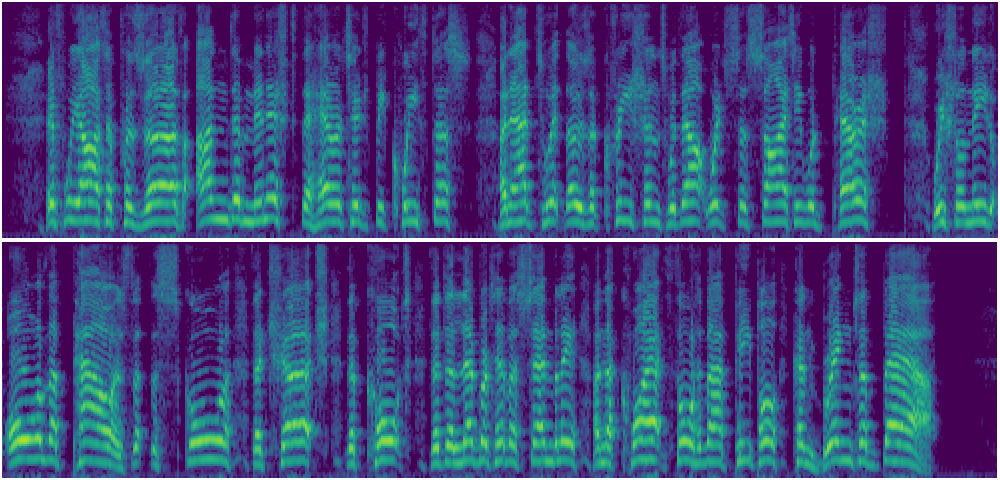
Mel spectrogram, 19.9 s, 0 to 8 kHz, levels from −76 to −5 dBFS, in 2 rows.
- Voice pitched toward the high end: Yes, high, 220 Hz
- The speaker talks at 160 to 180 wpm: No, average, 145 wpm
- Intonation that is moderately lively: No, narrow, 1.8 semitones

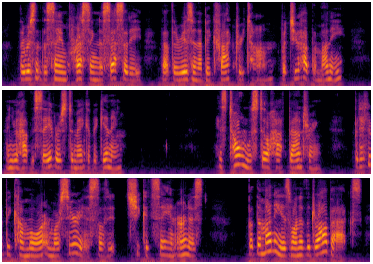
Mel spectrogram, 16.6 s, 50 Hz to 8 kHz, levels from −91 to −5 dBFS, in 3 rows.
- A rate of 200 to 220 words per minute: Yes, fast, 205 wpm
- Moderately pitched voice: No, high, 220 Hz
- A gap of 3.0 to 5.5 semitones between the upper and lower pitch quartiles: No, narrow, 2.6 semitones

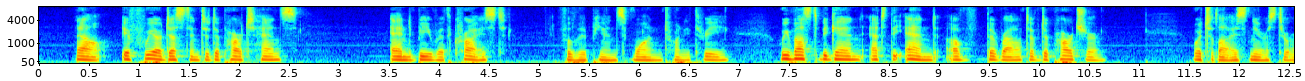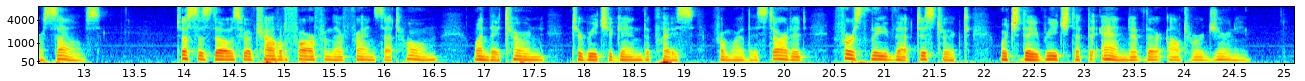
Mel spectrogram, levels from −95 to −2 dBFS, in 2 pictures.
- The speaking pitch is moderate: No, low, 125 Hz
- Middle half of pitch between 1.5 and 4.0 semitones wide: Yes, narrow, 2.6 semitones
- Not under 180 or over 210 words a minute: No, average, 160 wpm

